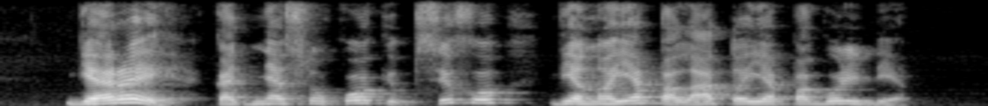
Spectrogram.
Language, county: Lithuanian, Klaipėda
